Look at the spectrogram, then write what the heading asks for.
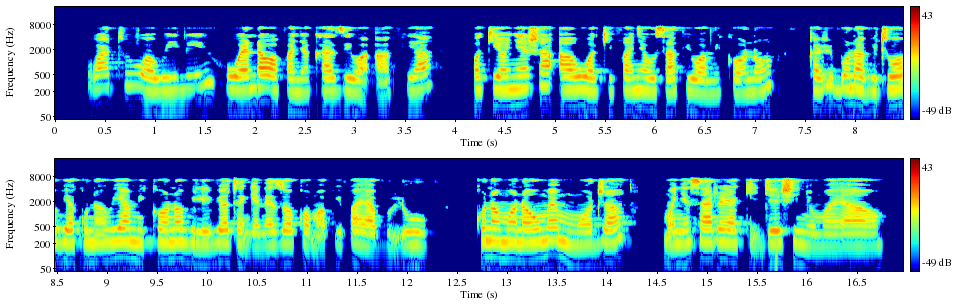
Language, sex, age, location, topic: Swahili, female, 25-35, Kisumu, health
